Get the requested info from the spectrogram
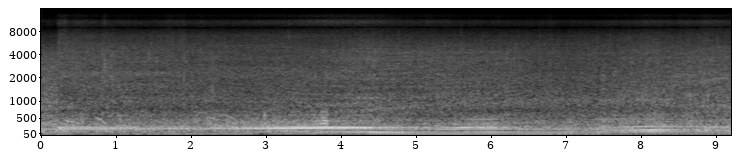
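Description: A car engine running at low revs, with a low, steady note that grows louder about three seconds in and then eases off.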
